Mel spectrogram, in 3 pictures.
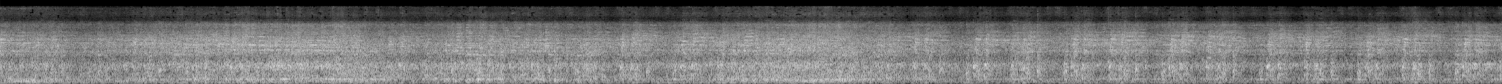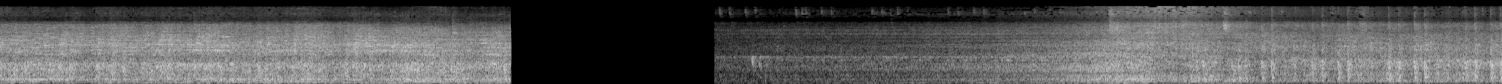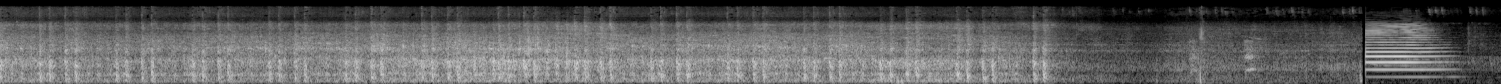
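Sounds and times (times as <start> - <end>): train wheels clickety-clack: 0.0 - 20.1, 22.4 - 43.7
train horn blast: 43.7 - 44.8.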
